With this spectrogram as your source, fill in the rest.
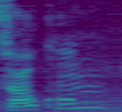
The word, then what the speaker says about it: Salcombe: coast kind of where i don't have to pronounce it salcombe is how you would pronounce it cellphone selkins i'm not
